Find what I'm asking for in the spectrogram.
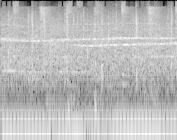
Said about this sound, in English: Let's give a big round of applause for the champions here on the off-road.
